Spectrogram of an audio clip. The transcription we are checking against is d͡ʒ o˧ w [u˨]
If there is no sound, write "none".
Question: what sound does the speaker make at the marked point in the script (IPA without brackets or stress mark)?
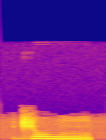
ũ˨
